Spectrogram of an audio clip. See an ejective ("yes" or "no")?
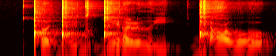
yes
